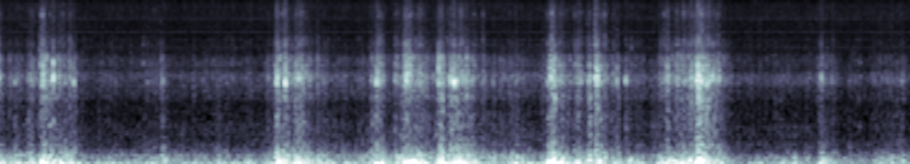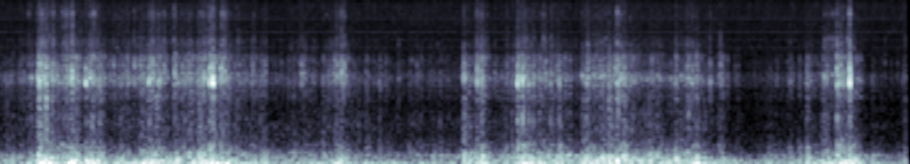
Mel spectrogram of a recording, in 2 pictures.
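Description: Engineless soapbox cart rolling down an asphalt street, heard from on board: a constant low rumble of the wheels and wind on the microphone, with many short knocks and rattles from the cart's body as it goes over bumps.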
